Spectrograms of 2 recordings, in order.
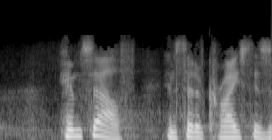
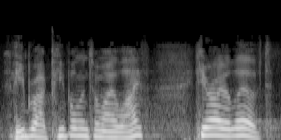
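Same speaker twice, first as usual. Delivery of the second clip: ordinary talk, nothing marked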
